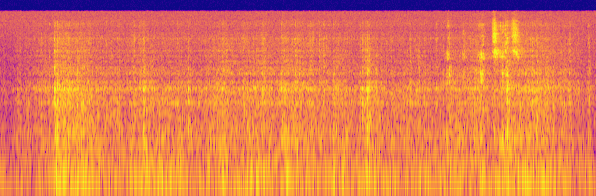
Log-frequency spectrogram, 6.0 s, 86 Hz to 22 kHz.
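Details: Pioneer SX-737 receiver on bench, phono/mic stage, left channel: loud steady rumble with crackly bursts; other inputs fine; caused by leaky preamp transistors that test good but leak.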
